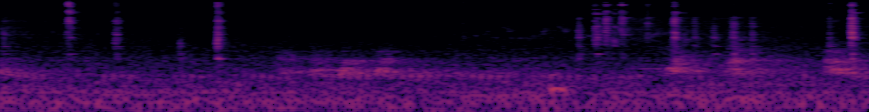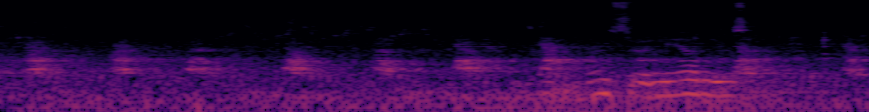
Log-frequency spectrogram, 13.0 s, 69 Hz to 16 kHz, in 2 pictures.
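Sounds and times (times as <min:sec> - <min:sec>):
clicks of metal bicycle parts: 0:00.0 - 0:01.8, 0:04.2 - 0:06.6.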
